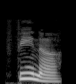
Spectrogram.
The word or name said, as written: phoena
